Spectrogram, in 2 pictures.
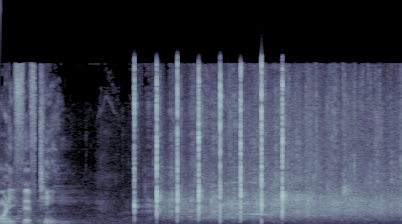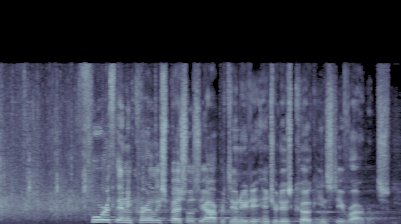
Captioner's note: applause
